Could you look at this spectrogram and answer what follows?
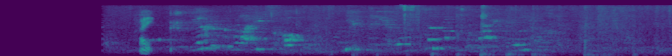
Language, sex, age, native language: Icelandic, female, 6, Icelandic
